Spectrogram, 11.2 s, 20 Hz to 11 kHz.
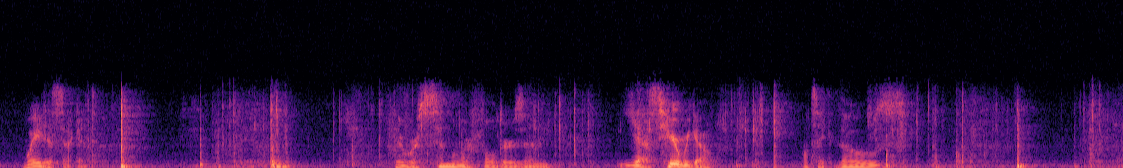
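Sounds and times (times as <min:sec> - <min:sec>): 
speech: 0:00.2 - 0:01.1, 0:04.0 - 0:07.3, 0:08.0 - 0:09.1
drawer sliding open with a wooden thunk: 0:01.9 - 0:03.7, 0:08.8 - 0:11.2.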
